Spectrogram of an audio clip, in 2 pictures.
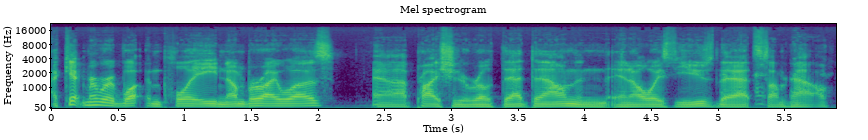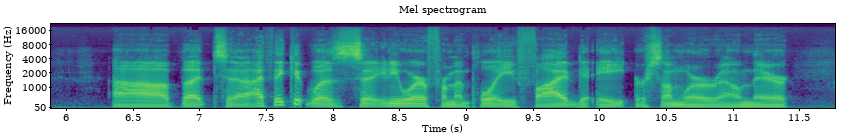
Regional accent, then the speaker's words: Norfolk, Nebraska, United States; I was fortunate enough to bring my 3 older kids back home with me to my hometown in Norfolk, Nebraska.

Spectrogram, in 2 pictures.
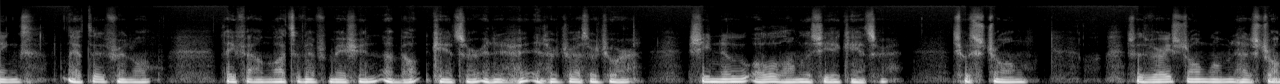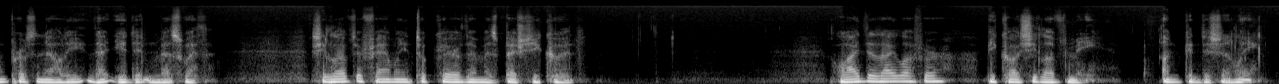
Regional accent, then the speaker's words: Baltimore, Maryland, United States; Growing up in Baltimore, if you didn't learn how to pick crabs, you would be left out of a lot of good times at the family gatherings.

